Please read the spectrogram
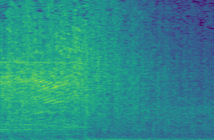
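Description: Loud electronic intro music with a deep, booming low end, beginning to fade out near the end.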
